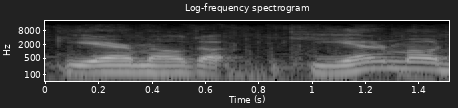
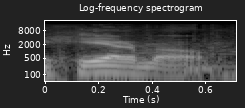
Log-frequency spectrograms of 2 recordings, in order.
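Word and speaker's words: Guillermo: GMO Del Toro fan I can't say his name well because I can't roll my RS appropriately um I'm working on it uh Gano it's actually heo Del Toro if you pronounce it like actually correctly but I'm you know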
